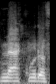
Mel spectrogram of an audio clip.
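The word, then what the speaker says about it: naquadah: It is Naquita. pronounced You Naquita.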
